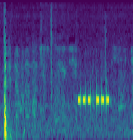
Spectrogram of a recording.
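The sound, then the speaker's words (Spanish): Telephone tones sound on a radio phone line as a call comes in: a sharp click, then six short, evenly spaced electronic beeps at a steady mid pitch, grouped in two sets of three, fairly faint overall. “En este momento tenemos una llamada telefónica que está entrando a nuestro número.”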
